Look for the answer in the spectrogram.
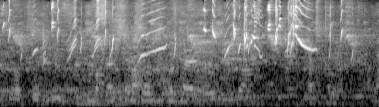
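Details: Moroccan wydani goldfinch, described as wild-caught, singing during its moult: a tumbling run of high chirps, slurred whistles and buzzy notes that grows louder and denser toward the end.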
